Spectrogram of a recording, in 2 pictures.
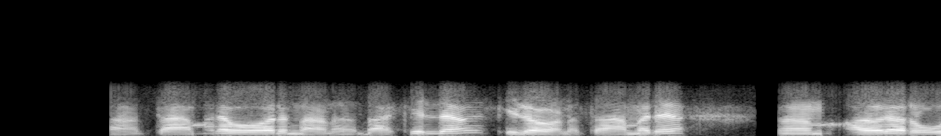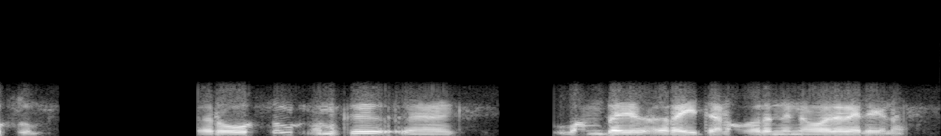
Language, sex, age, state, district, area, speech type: Malayalam, male, 30-45, Kerala, Palakkad, rural, conversation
